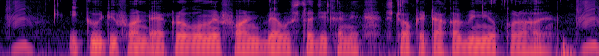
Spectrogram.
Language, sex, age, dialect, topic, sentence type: Bengali, male, 25-30, Standard Colloquial, banking, statement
